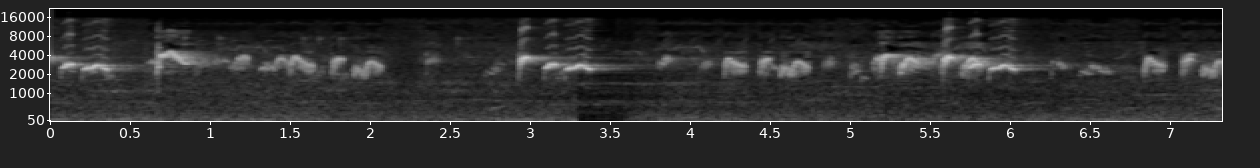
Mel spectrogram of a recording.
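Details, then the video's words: Forest Long-tailed Shrike singing near a rushing river, a training recording for songbirds: three bursts of rapid chattering and warbled notes, each opening with a sharp, harsh accent, separated by short gaps. "Masteran Pentet Hutan"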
